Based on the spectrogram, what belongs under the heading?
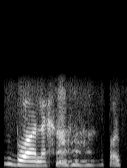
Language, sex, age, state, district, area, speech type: Malayalam, male, 30-45, Kerala, Wayanad, rural, conversation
